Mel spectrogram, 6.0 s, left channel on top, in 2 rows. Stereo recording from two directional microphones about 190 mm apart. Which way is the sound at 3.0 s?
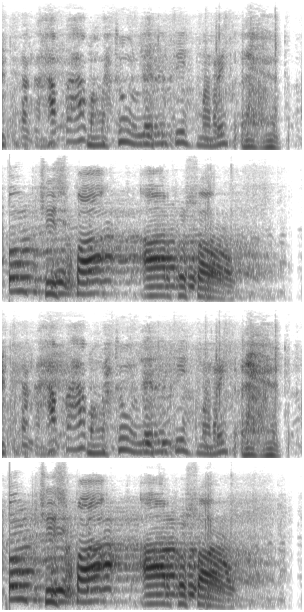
40° right (ahead or behind).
